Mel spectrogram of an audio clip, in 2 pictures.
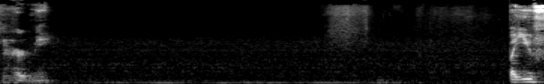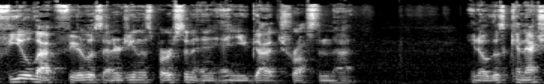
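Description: A young man speaks calmly and closely into a microphone.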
